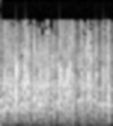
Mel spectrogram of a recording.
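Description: An audience at a talk show applauds as a performer bows on stage before telling a story, a dense, steady patter of many hands clapping, holding at an even moderate loudness for about a second and a half with no voices over it.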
